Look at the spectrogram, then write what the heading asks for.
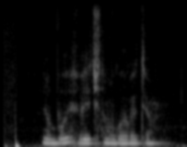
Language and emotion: Russian, neutral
